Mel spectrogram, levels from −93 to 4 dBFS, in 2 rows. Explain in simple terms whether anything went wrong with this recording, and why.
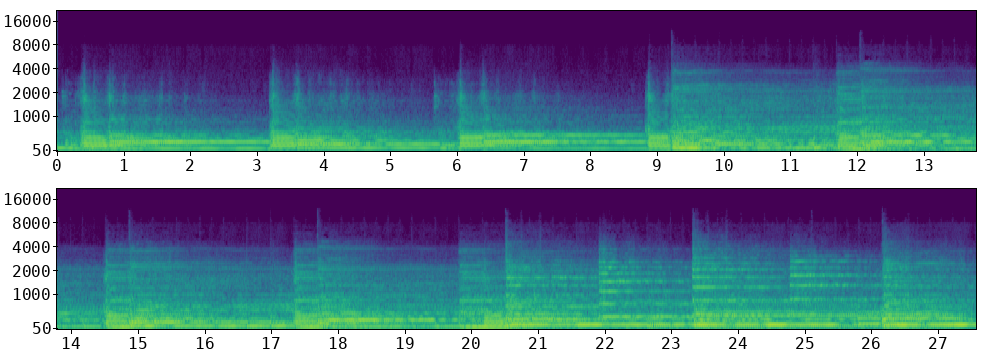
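Nothing went wrong: the audio passed through an ordinary internet-call connection, with its usual compression and buffering, and nothing in it points to a fault.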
